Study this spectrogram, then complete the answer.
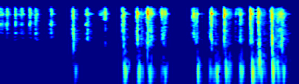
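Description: Typing on a computer keyboard while writing a comment in Asana, quick clusters of crisp close key clicks in uneven bursts with short pauses, no voice.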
